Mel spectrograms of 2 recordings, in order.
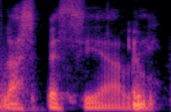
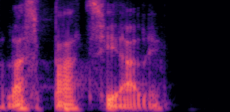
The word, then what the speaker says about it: La Spaziale: La Speciale. – No, La Spaziale. – Thank God. – It's, you know, it's, I'm it's spatial, it's space, not special.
